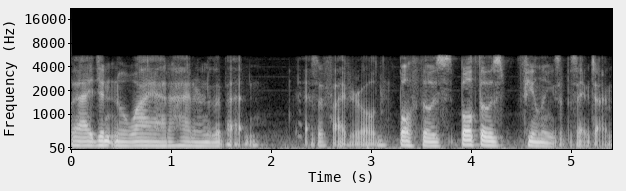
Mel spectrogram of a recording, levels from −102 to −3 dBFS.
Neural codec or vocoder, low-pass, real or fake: none; 5.4 kHz; real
